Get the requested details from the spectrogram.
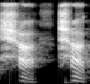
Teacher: হা কণ্ঠনালীর মধ্যখান থেকে, হা যেন হায়ের মতো উচ্চারণ না হয়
